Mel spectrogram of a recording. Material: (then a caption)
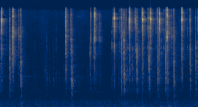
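Plastic. Fingertips with long nails type on a pink backlit mechanical keyboard with plastic keycaps resting on a wooden block. About nineteen quiet, sharp, bright clacks sound with almost no ring: a few scattered strokes, a brief lull, then a quicker burst of keystrokes.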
